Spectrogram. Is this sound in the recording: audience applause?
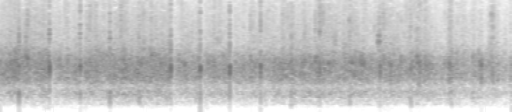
yes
